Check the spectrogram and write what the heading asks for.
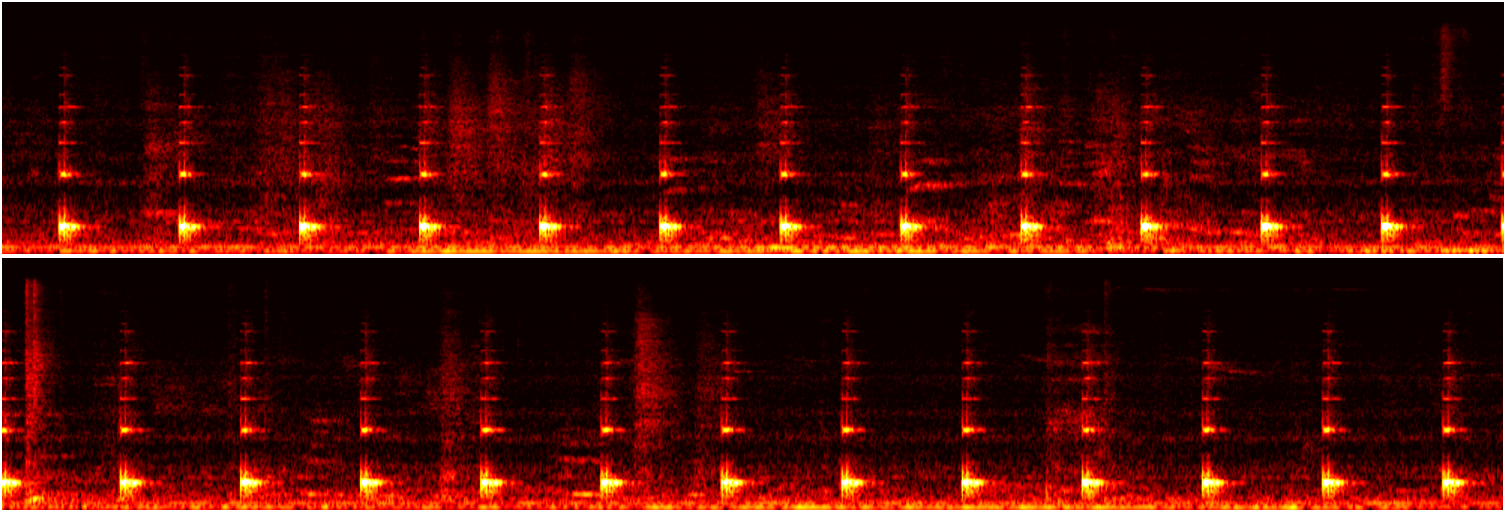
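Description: NVDA screen reader's progress beep, a short tone repeating about once a second at a steady pitch, played through the computer's speaker over a low steady hum. It signals that the screen reader is busy and still creating the portable copy.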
